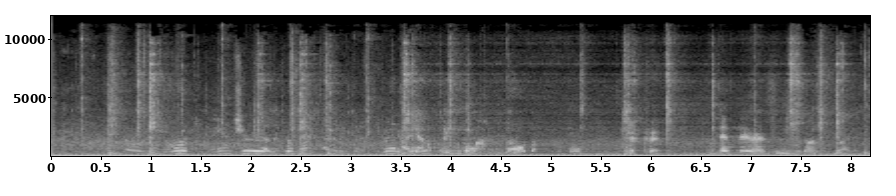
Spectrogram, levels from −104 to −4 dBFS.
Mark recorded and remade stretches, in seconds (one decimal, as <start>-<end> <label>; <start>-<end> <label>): 0.0-3.6 recorded; 3.6-7.5 remade; 7.5-8.2 recorded

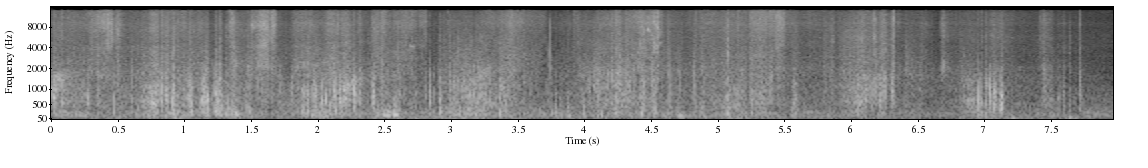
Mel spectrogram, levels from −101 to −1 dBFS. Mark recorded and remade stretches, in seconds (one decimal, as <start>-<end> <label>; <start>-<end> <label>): 0.0-1.9 remade; 1.9-4.6 recorded; 4.6-8.0 remade

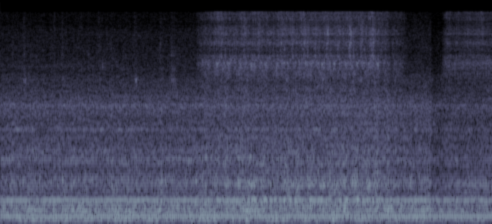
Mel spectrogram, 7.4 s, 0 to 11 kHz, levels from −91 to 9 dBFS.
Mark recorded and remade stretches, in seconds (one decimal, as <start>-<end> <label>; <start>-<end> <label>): 0.0-7.4 recorded

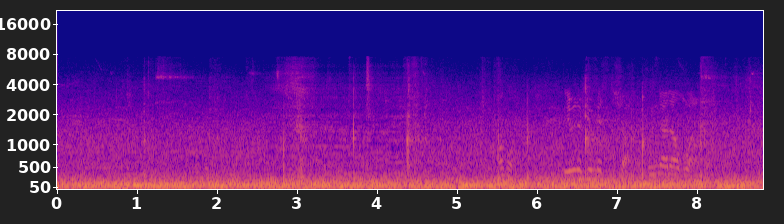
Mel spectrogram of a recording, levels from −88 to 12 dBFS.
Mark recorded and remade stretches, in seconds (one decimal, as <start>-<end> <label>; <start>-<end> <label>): 0.0-2.6 recorded; 2.6-4.4 remade; 4.4-8.8 recorded

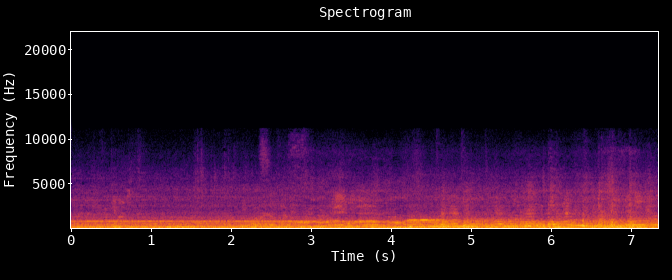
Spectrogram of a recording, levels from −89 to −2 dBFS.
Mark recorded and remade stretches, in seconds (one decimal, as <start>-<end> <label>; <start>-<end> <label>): 0.0-2.9 recorded; 2.9-4.2 remade; 4.2-5.5 recorded; 5.5-6.4 remade; 6.4-7.3 recorded

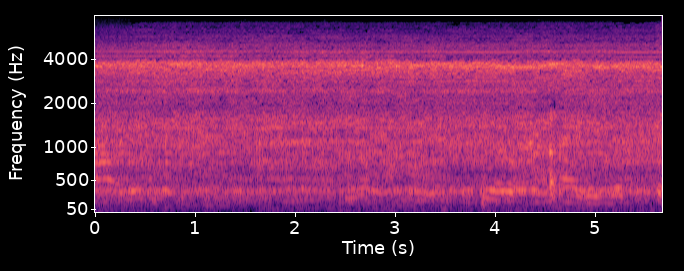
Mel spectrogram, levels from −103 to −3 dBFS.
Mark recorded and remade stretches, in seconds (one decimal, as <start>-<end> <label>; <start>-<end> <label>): 0.0-0.6 recorded; 0.6-3.5 remade; 3.5-4.2 recorded; 4.2-5.2 remade; 5.2-5.7 recorded

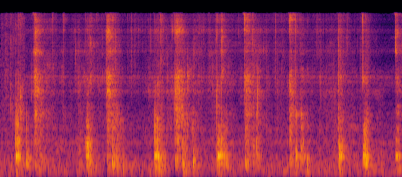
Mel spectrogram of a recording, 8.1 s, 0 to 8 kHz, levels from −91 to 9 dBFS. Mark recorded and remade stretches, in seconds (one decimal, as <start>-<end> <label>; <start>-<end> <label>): 0.0-0.5 recorded; 0.5-8.1 remade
